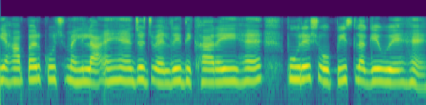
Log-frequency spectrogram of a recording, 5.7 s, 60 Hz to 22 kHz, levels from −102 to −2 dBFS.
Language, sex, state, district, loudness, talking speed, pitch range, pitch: Hindi, female, Delhi, New Delhi, -12 LUFS, 170 wpm, 225-255 Hz, 235 Hz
